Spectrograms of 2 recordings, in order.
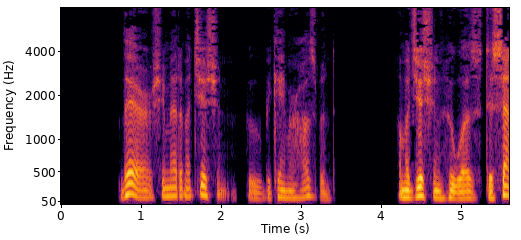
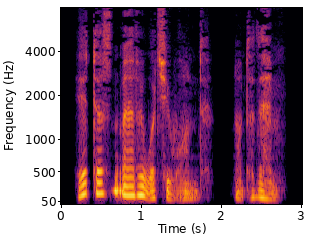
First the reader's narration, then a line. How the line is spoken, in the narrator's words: Tessa said sadly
